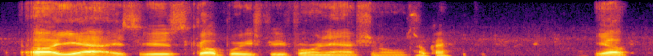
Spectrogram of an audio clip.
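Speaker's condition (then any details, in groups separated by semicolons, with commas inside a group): ALS; losing speech and swallowing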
